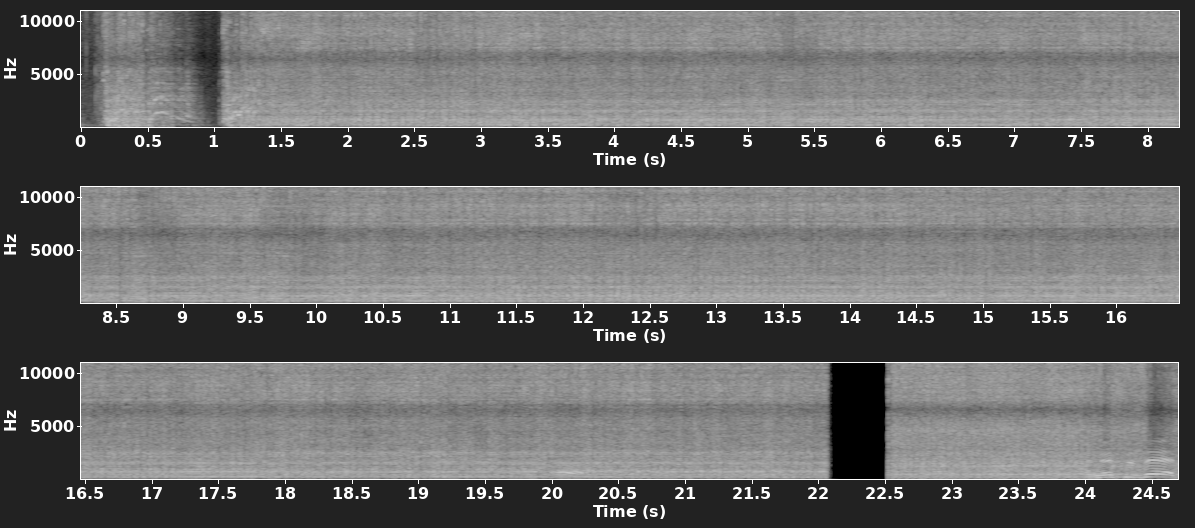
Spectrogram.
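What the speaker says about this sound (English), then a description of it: "I'm going to get the snowblower going and widen the path to the tent" A snowblower engine runs steadily at an off-grid homestead after heavy snow, a loud continuous droning whine close by with only a brief cutout near the end.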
